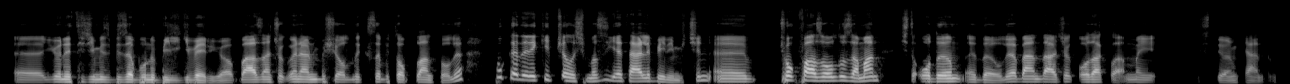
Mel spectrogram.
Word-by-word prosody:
eee, 105 -1 -6
yöneticimiz 115 -1 -1
bize 115 -1 +2
bunu 110 -2 0
bilgi 105 0 -4
veriyor. 95 -1 0
Bazen 110 +1 +4
çok - - -7
önemli 120 -1 +2
bir 125 - -6
şey 120 0 -4
olduğunda 110 +1 -6
kısa 120 +1 -7
bir 120 - -10
toplantı 110 -3 -2
oluyor. 195 +5 -2 0.3
Bu 330 -1 -5
kadar 235 -7 +3
ekip 195 +2 0
çalışması 155 +2 -2
yeterli 150 -2 +3
benim 105 -7 -2
için, 185 - -6
eee, 135 0 0 0.3
çok 195 -1 +2
fazla 180 -3 +6
olduğu 175 +2 +3
zaman 170 +3 +4 0.2
işte 465 - -9
odağım, 140 0 +3
ııı, 115 -2 -7
dağılıyor. 110 +6 -1
Ben 125 -1 +2
daha 120 -1 +3
çok 130 +2 -9
odaklanmayı 115 -2 -3 0.4
istiyorum 95 0 -12
kendim. 85 -3 -12
120 Hz, 175 wpm, -24 LUFS, 110-150 Hz, 0.4 s, fazla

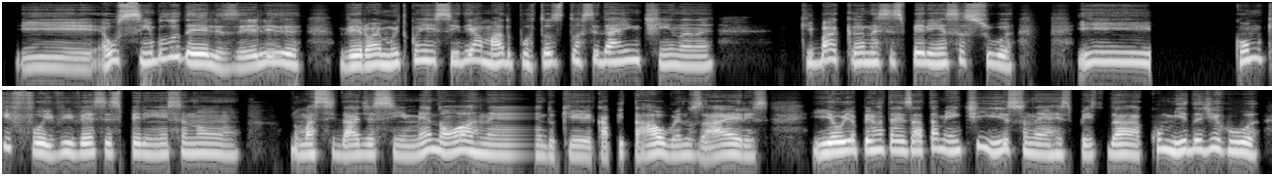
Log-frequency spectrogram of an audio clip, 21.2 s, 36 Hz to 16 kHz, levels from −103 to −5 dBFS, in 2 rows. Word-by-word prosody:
e 140 -2 -5
é - - -4
o 200 +6 +2
símbolo 235 +7 +2
deles. 170 - +5
Ele 175 +5 +1 0.3
Veron 165 +1 +4
é 185 - +2
muito 185 +2 0
conhecido 225 -3 -1
e - - +3
amado 195 -4 +1
por 185 -3 -5
todos 195 +3 0
os 200 - -5
torcida 215 -1 -1
Argentina, 180 -8 -2
né. 160 +2 -5 0.7
Que 195 - -7
bacana 205 -2 0
essa 205 +1 -3
experiência 195 +1 +1
sua. 180 -6 -1 0.5
E 210 0 -2 0.7
como 245 +4 -1
que 255 -1 -4
foi 175 -8 +2
viver 165 0 0
essa 175 0 -2
experiência 160 0 -3
em 170 - -2
um 160 -3 -4 0.4
em - - -5
uma 160 +1 +2
cidade 155 -1 0
assim 155 -2 -1
menor, 185 +4 +3
né, 150 -2 -4
do 135 - -8
que 140 0 -4
capital, 165 +4 +1
Buenos 145 -2 -5
Aires? 145 +1 +1 0.4
E 170 -1 +3
eu 185 +2 +11
ia 205 +1 +5
perguntar 205 +1 +1
exatamente 205 +3 -1
isso, 190 -3 0
né, 160 -2 -1
a - - -3
respeito 160 -1 -6
da 160 -2 +2
comida 210 -1 +2
de 225 - -1
rua. 185 -6 +2
180 Hz, 160 wpm, -21 LUFS, 160-205 Hz, 0.7 s, eu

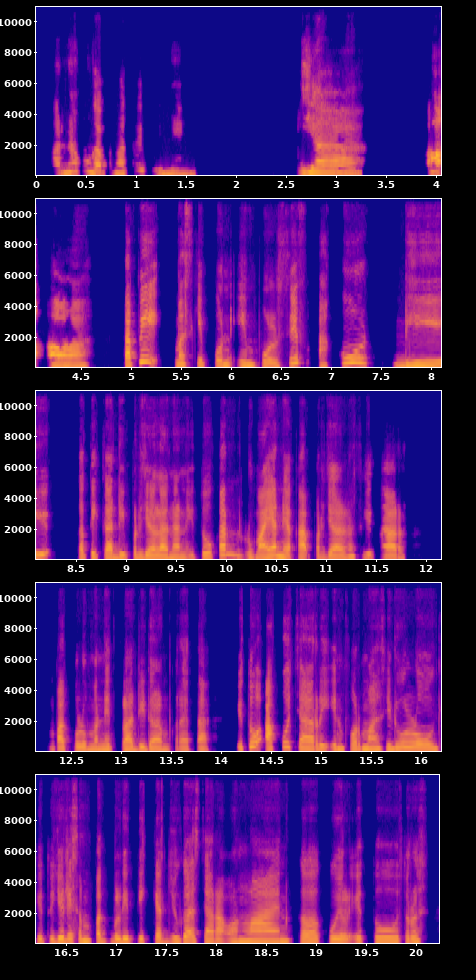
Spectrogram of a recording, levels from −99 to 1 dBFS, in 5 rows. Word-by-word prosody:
karena 195 +5 -3
aku 325 - -29
gak - - +2
pernah 210 -1 -4
kayak 375 -1 -13
gini. 185 -2 -7 1.1
Iya, 250 +1 +5 1.1
heeh. 220 -2 +7 0.5
Tapi 250 +9 +6 0.3
meskipun 260 -2 -2
impulsif, 225 - -1 0.2
aku 345 - +1 0.3
di 215 -1 +2 0.3
ketika 230 +1 0
diperjalanan 185 -3 +1
itu 225 +8 -3
kan 320 - +4 0.2
lumayan 210 +6 +3
ya, 185 - +1
Kak, 200 +2 0
perjalanan 195 +4 -1
sekitar 195 -5 -1 0.5
40 190 0 -1
menit 190 +3 -2
lah 200 -2 +1
di 180 - -1
dalam 170 0 -1
kereta, 165 -1 -6 0.3
itu 345 +8 0
aku 235 -2 +2
cari 240 -5 +1
informasi 230 +1 -1
dulu 280 0 +1
gitu, 185 -2 -5
jadi 215 +7 +5
sempet 235 -3 0
beli 185 0 +3
tiket 185 0 -4
juga 250 +4 +1
secara 210 -6 -1
online 220 +2 +1
ke 195 -2 0
kuil 185 -1 +2
itu 225 +1 -1
terus 210 0 -3
215 Hz, 135 wpm, -26 LUFS, 190-235 Hz, 1.1 s, heeh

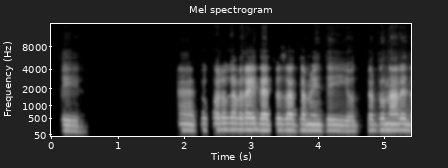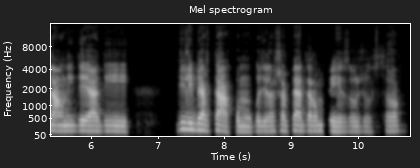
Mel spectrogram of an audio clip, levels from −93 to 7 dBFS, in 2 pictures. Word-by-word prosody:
Sì. 140 -4 -6 1.4
Eh, 160 -2 -4
qu 165 -1 -10
quello 170 0 -1
che 170 - -3
avrei 170 0 +5
detto 160 0 +3
esattamente 155 -1 0
io. 140 -2 -5
Perdonare 160 +1 +2
dà 145 -2 +5
un'idea 140 0 +1
di 135 -2 -7 0.7
di 185 +2 -3
libertà 165 -7 +4
comunque, 130 0 -6
di 135 - -5
lasciar 135 +1 -6
perdere 140 -1 +1
un 140 +1 -6
peso, 130 0 -7
giusto? 130 +2 -12
145 Hz, 120 wpm, -22 LUFS, 135-160 Hz, 1.4 s, avrei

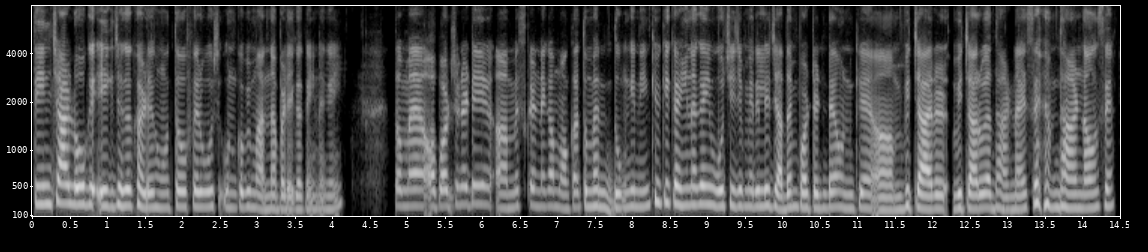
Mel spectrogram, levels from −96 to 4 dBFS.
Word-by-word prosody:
3-4 255 +1 +4
लोग 250 0 +5
एक 225 -1 +3
जगह 230 0 +4
खड़े 210 -5 +3
हों, 205 -1 -5
तो 215 +3 0
फिर 215 0 0
वो 210 +1 0
उस 220 - -6
उनको 205 0 -4
भी 220 - -3
मानना 190 0 -2
पड़ेगा 185 0 -2
कहीं 180 - -8
न 180 0 -10
कहीं। 185 +8 -9 0.7
तो 230 -1 -3
मैं 225 0 +1
अपॉर्च्युनिटी 240 +4 -1 0.2
अ, 195 -4 -3
मिस 220 +3 -9
करने 220 -2 -3
का 225 - -2
मौका 205 -1 -5
तो 225 +2 -2
मैं 225 +1 -1 0.2
दूँगी 205 +2 -1
नहीं, 215 +1 -6
क्योंकि 280 +1 -1
कहीं 245 -3 +2
न 245 0 -1
कहीं 255 0 +1
वो 225 -1 +2
चीज़ें 225 -1 -1
मेरे 220 0 -1
लिए 230 +1 +1
ज़्यादा 205 -3 +2
इम्पोर्टेंट 205 -2 -1
हैं, 210 - +1
उनके 200 -1 -3
अ, 175 -1 0
विचार 190 -4 +4 0.2
विचारों 195 0 +2
या 200 - +3
धारणाएँ 180 -2 -3
से 260 +7 +2 0.3
धारणाओं 200 -2 +1
से। 230 +1 -2
215 Hz, 205 wpm, -23 LUFS, 200-230 Hz, 0.7 s, लोग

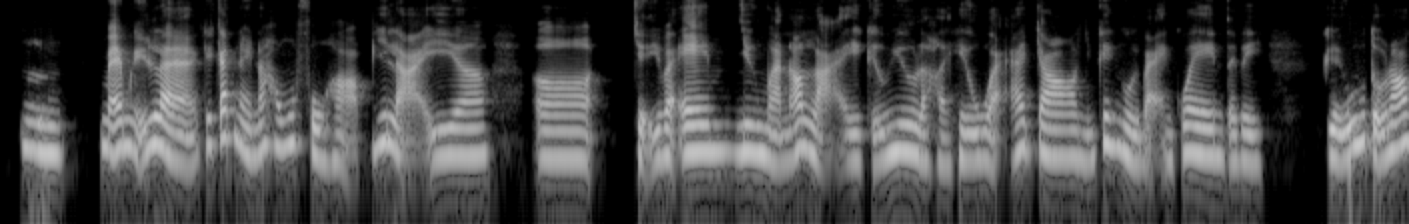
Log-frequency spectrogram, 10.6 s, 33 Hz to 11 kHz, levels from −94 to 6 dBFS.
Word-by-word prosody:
Ừm, 220 -4 +1 0.3
mà 235 -5 +3
em 245 +4 +5
nghĩ - - -1
là 185 -12 +5
cái 255 - -4
cách 315 +1 +4
này 230 -7 0
nó 220 +4 -1
hông 245 -1 -3
có 265 - +1
phù 200 -4 +1
hợp 175 -1 -3
với 275 - +1
lại, 195 -6 0
a, 200 0 0 0.3
ờ, 185 -1 -1 0.3
chị - - -2
và 200 - +4
em, 220 +1 +2
nhưng 210 0 +2
mà, 170 -4 +1
nó 190 +8 +2
lại, 175 -6 -2
kiểu 170 +2 -5
như 215 +1 +2
là, 175 - -1
h 165 - -10
hiệu 175 -1 -1
quả 175 -2 -2 0.3
cho 190 -3 +2
những 175 0 -7
cái 270 - +2
người 195 -9 -1
bạn 175 - -4
của 215 +5 -2
em. 200 -2 +2
Tại 170 - -6
vì, 170 -1 -4 0.4
kiểu, 195 +7 +2
tụi - - +3
nó 240 +5 +5
200 Hz, 240 wpm, -25 LUFS, 180-225 Hz, 0.4 s, em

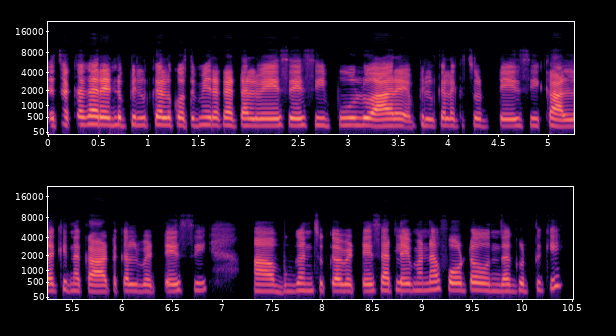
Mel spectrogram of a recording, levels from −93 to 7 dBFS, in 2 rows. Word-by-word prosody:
చక్కగా 260 +1 +4
2 240 0 +5
పిలకలు 240 0 +2
కొత్తిమీర 235 +1 0
కట్టలు 220 0 +2
వేసేసి, 225 +1 +1 0.2
పూలు 235 0 +1 0.2
ఆరె 215 0 +5 0.2
పిలకలకు 215 0 -5
చుట్టేసి, 215 +2 -4
కళ్ళ 210 +1 +4
కింద 220 -4 -5
కాటుకలు 200 +1 -1
పెట్టేసి, 220 +3 -5 0.6
ఆహ్, 205 0 +1
బుగ్గన 220 +2 -6
చుక్క 210 -1 -1
పెట్టేసి, 210 +2 -4
అట్లేమన్నా 225 +2 -2
ఫోటో 230 +1 0
ఉందా 205 0 -4
గుర్తుకి? 245 - -7
220 Hz, 125 wpm, -23 LUFS, 210-235 Hz, 0.6 s, 2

